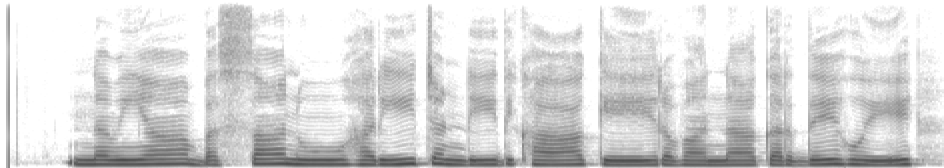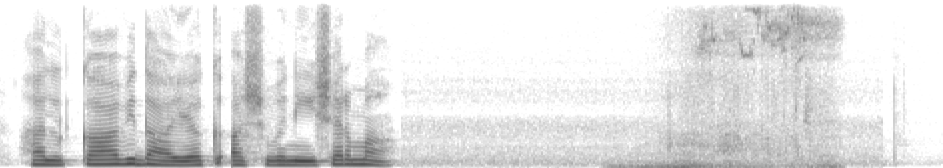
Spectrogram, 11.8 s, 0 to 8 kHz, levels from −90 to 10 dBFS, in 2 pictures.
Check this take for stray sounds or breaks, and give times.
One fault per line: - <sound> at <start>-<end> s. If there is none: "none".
- squeak at 9.7-11.2 s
